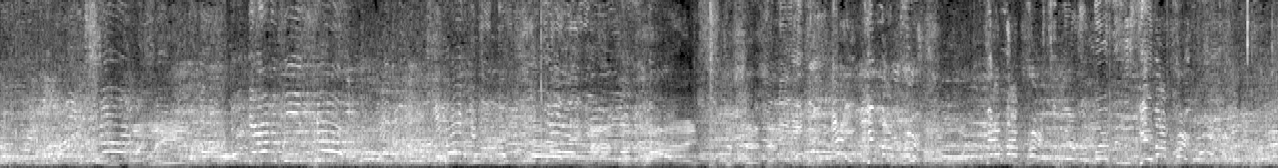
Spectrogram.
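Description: A crowd of spectators chatters and calls out in a large echoing gym.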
